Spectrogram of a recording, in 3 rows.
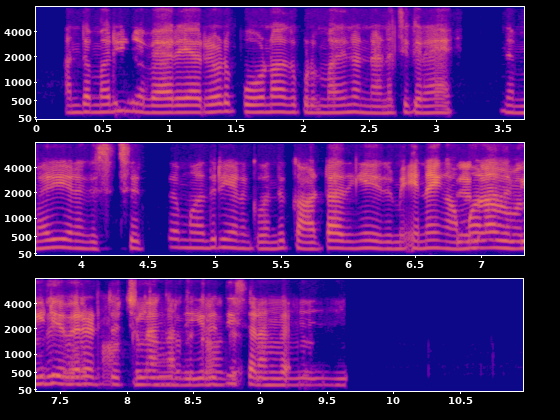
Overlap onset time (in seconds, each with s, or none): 6.8 s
